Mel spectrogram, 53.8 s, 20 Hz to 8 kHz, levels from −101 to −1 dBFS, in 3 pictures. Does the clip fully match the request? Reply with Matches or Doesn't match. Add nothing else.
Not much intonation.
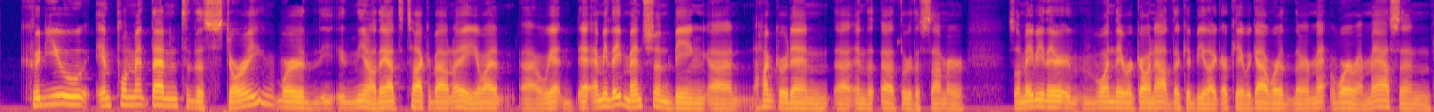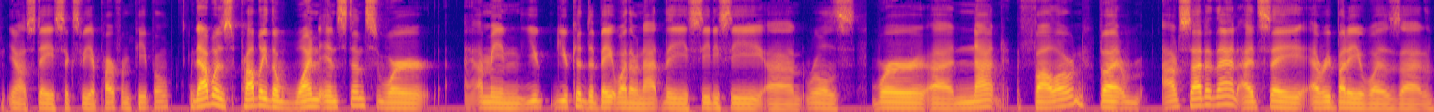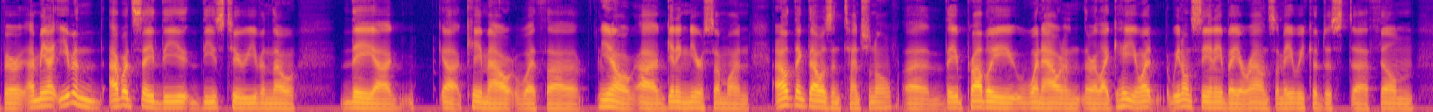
Doesn't match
